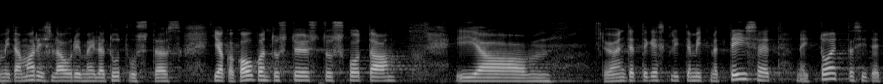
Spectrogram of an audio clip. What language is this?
Estonian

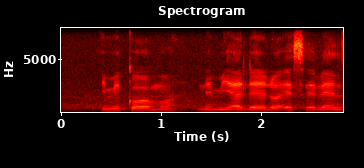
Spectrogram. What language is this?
Zulu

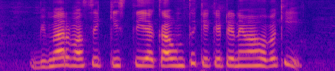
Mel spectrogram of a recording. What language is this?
Bangla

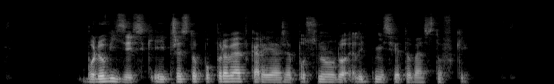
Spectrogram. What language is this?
Czech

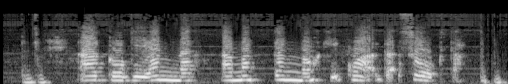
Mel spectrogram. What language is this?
Seri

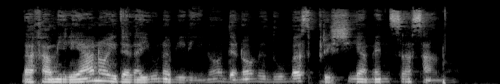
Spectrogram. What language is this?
Esperanto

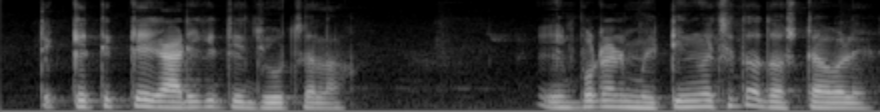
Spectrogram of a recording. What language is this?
Odia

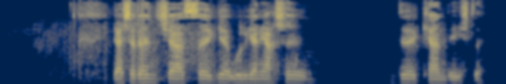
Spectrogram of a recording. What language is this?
Uzbek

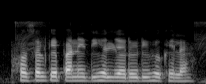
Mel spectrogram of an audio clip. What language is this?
Bhojpuri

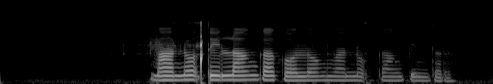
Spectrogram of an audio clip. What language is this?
Javanese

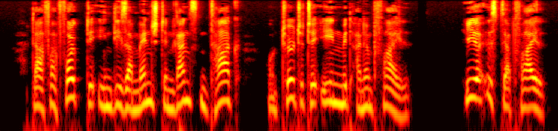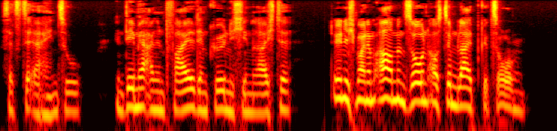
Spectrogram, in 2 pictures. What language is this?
German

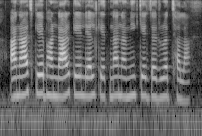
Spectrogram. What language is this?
Maithili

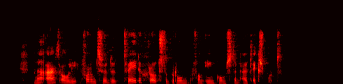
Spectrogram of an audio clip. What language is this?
Dutch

